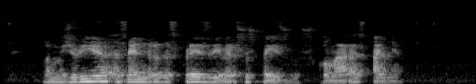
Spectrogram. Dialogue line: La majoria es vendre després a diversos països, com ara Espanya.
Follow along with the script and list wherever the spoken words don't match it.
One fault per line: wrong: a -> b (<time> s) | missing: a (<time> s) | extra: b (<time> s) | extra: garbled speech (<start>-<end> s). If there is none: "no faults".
no faults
